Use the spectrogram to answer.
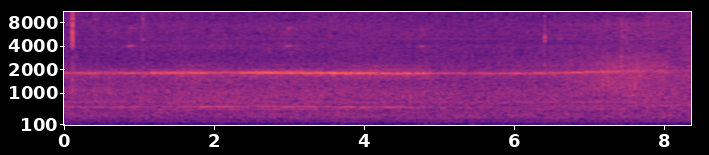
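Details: A steady high whine holds throughout over a broad background hiss, with a few faint clicks.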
